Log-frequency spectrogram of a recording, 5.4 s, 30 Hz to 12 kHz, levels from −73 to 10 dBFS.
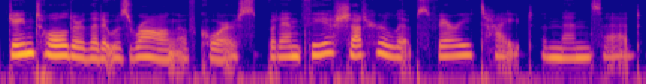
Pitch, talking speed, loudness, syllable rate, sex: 220 Hz, 210 wpm, -19 LUFS, 4.3 syllables/s, female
